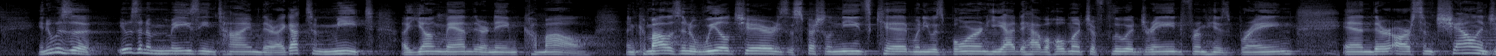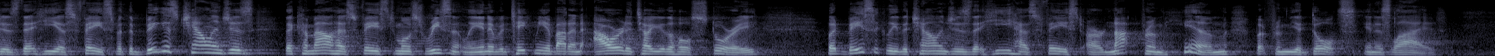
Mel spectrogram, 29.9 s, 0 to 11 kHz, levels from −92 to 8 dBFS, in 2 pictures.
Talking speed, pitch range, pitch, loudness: 200 wpm, 135-160 Hz, 145 Hz, -34 LUFS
